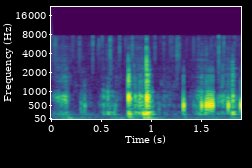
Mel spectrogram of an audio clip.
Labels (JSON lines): {"label": "biophony, knock croak", "recorder": "SoundTrap 300"}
